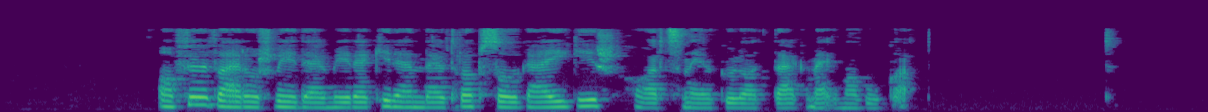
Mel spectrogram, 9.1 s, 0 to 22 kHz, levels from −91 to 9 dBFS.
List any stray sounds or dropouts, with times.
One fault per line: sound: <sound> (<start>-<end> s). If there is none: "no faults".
no faults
